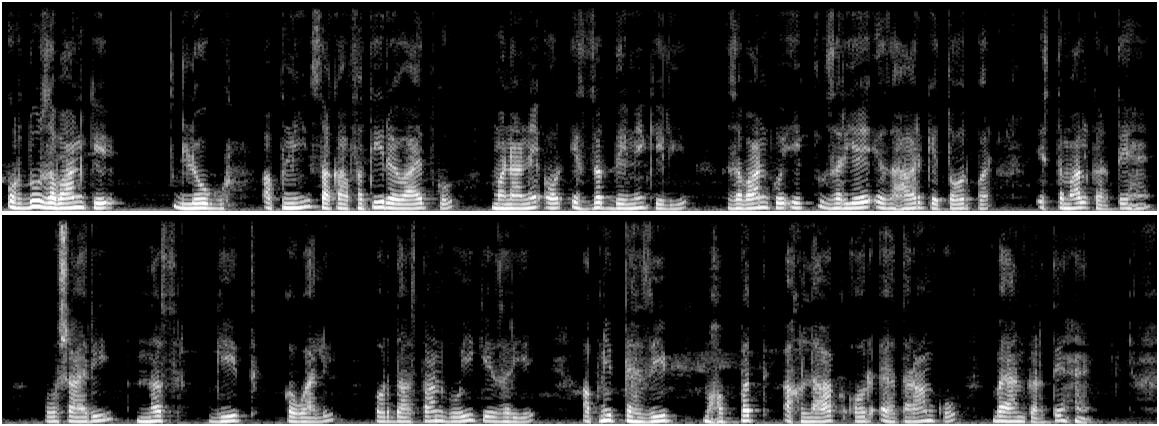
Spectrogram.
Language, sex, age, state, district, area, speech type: Urdu, male, 18-30, Delhi, New Delhi, rural, spontaneous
